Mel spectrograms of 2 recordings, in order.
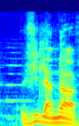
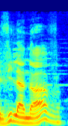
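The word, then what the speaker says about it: Wilanów: Villanove, excusez. Parce que le W se prononce comme un V. Donc, c'est Villanove.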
